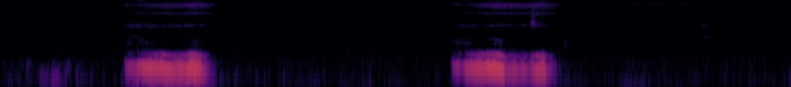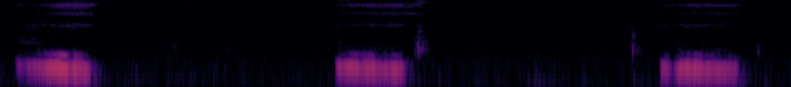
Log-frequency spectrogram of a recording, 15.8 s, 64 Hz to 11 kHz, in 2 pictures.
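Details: Cat snoring in sleep: five rhythmic snoring breaths with quiet pauses, about 18 breaths a minute.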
